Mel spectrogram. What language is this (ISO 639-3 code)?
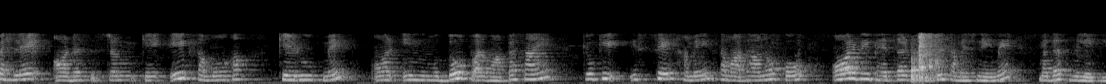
hin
